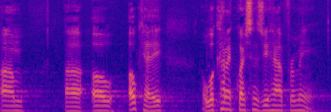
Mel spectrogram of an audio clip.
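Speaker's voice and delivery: put-on quiet voice. Speaker retells a man's reply on the phone after a silence, imitating a quiet voice. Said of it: "in a quiet voice".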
